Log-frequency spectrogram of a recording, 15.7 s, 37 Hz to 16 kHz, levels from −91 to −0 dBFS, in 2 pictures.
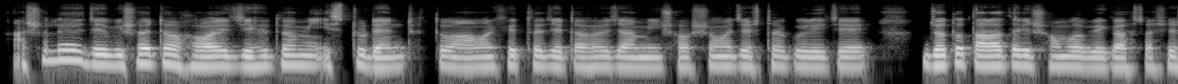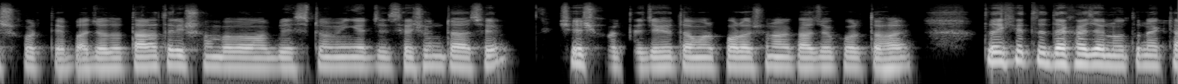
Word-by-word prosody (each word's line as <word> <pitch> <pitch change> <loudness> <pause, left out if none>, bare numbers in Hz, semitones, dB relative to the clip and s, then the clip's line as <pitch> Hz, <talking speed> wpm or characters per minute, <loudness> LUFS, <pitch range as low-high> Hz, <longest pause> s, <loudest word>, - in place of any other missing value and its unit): আসলে, 205 0 -1 0.2
যে 155 - +4
বিষয়টা 160 +2 +3
হয় 140 0 +4
যেহেতু 135 +1 -1
আমি 150 -1 0 0.2
স্টুডেন্ট, 130 -3 0 0.2
তো - - -3 0.2
আমার 130 +1 0
ক্ষেত্রে 145 0 -2
যেটা 135 0 -1
হয় 135 0 -1
যে - - 0
আমি 125 0 0
সবসময় 135 +2 -2
চেষ্টা 135 +2 -3
করি 130 -1 0
যে 130 - 0 0.6
যত 145 +1 +5
তাড়াতাড়ি 145 +1 +5
সম্ভব 135 -1 +1
এই 125 - -2
কাজটা 125 0 -2
শেষ 135 -2 -2
করতে 125 -2 -6
বা, - - 0
যত 120 0 +2
তাড়াতাড়ি 135 +2 +2
সম্ভব 135 -2 -1
আমার 125 0 -1
brainstorming 130 +2 -2
এর - - -4
যে 130 - -4
session 130 +2 -3
টা - - +2
আছে 125 +4 -3 0.5
শেষ 160 - +3
করতে। 130 -1 -10
যেহেতু 130 0 -1
আমার 125 0 +1
পড়াশোনার 130 0 +1
কাজও 125 +1 +1
করতে 125 -1 -1
হয়। 125 +1 0 0.5
তো - - -7
এইক্ষেত্রে 185 0 0
দেখা 165 0 +6
যায় 155 -1 +6
নতুন 140 +2 -4
একটা 140 +1 -3
135 Hz, 190 wpm, -22 LUFS, 125-145 Hz, 0.6 s, দেখা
